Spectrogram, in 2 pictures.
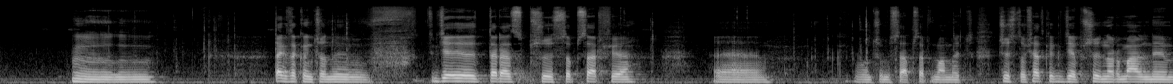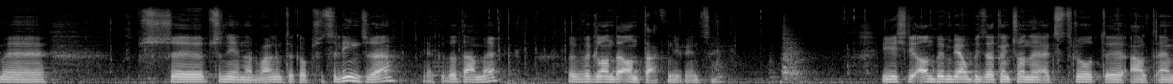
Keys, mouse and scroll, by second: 0.5 Tab, 1.7 Tab, 2.1 Tab, 3.7 ctrl+shift+r, 5.1 ctrl+r, 8.3 ctrl+1, 8.6 ctrl+1, 8.8 ctrl+1, 9.1 Tab, 10.3 Tab, 12.9 shift+a, 16.0 g, 17.6 ctrl+shift+r, 19.0 ctrl+r, 20.7 ctrl+Tab, 22.5 e.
